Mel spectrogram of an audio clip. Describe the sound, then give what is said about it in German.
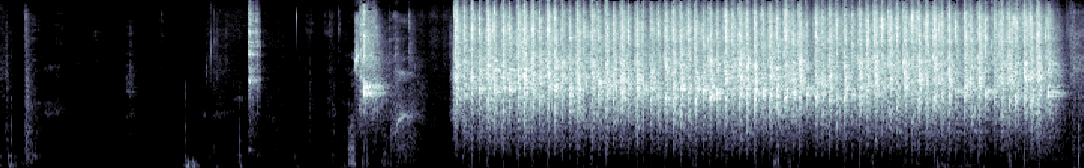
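A few scattered clinks and knocks of ice, then about eight seconds of steady, loud, rapid rattling as a cocktail shaker full of ice is shaken hard for a cocktail with Angostura bitters and orange bitters, stopping abruptly. “Ich schüttel das mal kurz.”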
